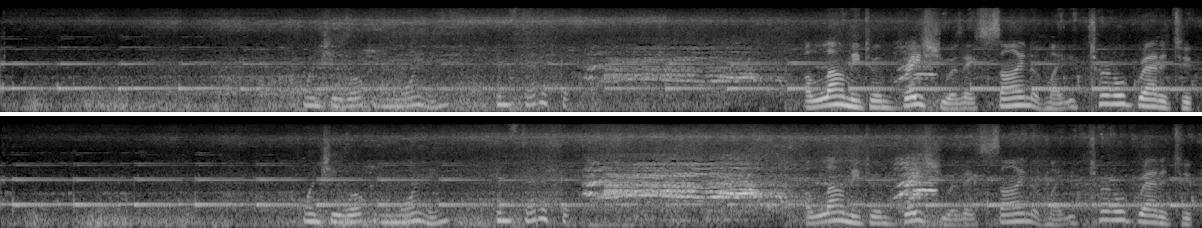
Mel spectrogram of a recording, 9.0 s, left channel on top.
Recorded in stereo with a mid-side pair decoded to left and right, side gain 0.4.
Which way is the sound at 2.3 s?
20° right.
